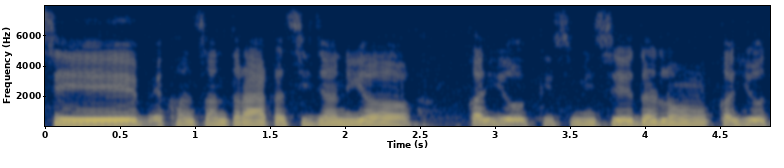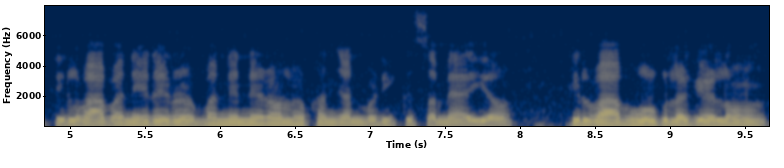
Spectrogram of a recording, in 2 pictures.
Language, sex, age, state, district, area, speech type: Maithili, female, 45-60, Bihar, Darbhanga, rural, spontaneous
